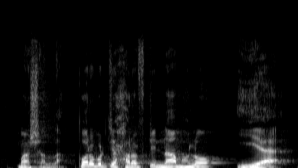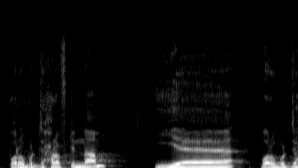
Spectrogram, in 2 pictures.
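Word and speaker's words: ياء: পরবর্তী হরফটির নাম হল ইয়া। পরবর্তী হরফটির নাম ইয়া। পরবর্তী হরফটির নাম কি? ইয়া। ইয়া হরফটি উচ্চারণের ক্ষেত্রে বারিক হবে এবং এক আলিফ টেনে পড়তে হবে।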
